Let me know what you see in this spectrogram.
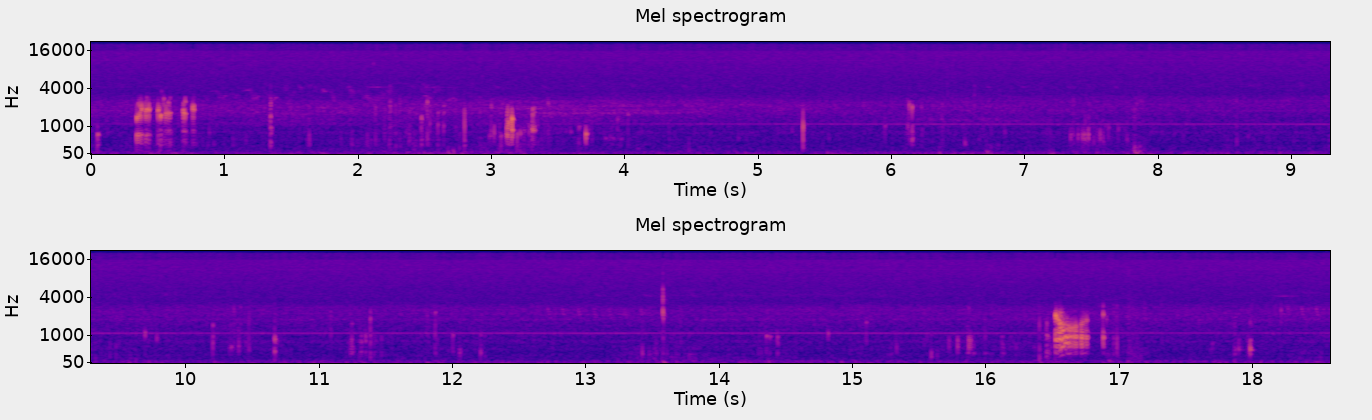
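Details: Scattered gurgles and several loud rumbling bursts over a faint hum after eating for the first time in a while; loud bowel sounds (borborygmi).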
